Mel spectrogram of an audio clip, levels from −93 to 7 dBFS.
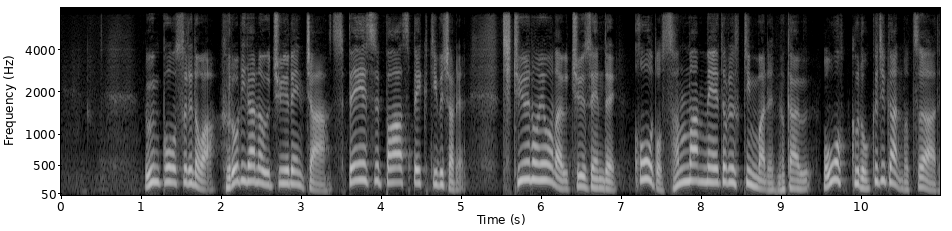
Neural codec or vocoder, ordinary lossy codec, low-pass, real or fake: codec, 16 kHz, 1 kbps, FunCodec, trained on LibriTTS, 50 frames a second; none; 7.2 kHz; fake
